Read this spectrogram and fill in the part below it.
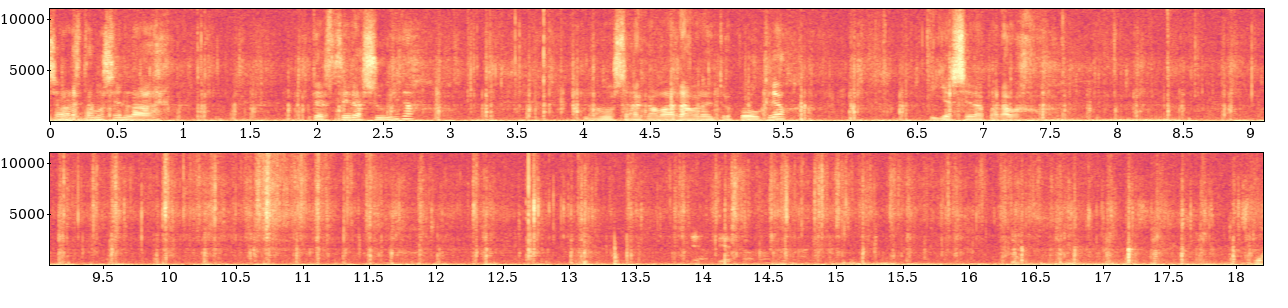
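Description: Running footsteps crunch on a dirt trail.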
